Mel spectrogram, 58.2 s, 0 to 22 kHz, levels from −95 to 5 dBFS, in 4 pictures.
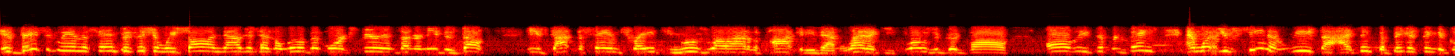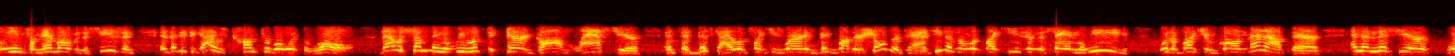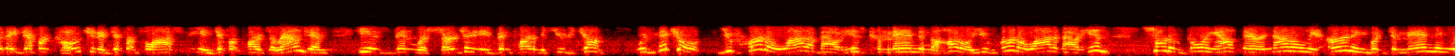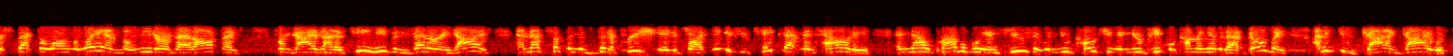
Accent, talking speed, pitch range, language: American, 230 wpm, 205-295 Hz, English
